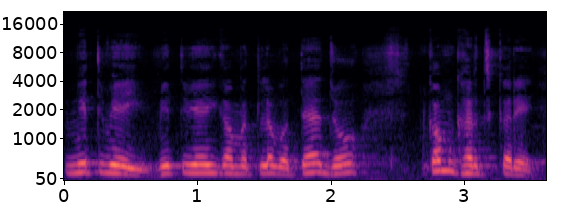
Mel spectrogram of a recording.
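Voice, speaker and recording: A male teacher running a quick revision lesson, repeating answers, quizzing the class and spelling words letter by letter. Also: high voice, mellow.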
